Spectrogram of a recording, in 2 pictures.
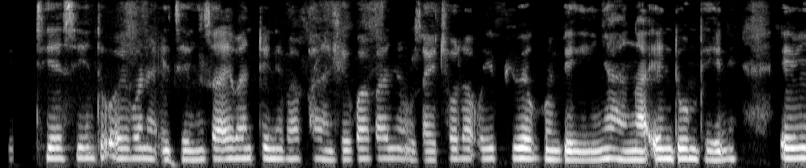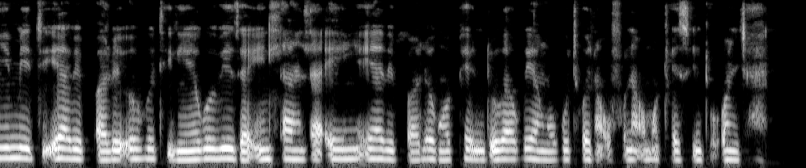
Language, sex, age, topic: North Ndebele, female, 18-24, health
